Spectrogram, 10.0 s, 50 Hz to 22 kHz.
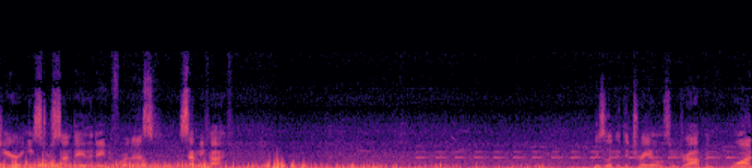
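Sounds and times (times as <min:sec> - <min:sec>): car engine rumbling: 0:00.0 - 0:10.0
wind on microphone: 0:00.0 - 0:10.0.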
